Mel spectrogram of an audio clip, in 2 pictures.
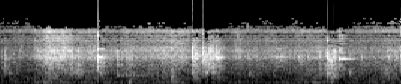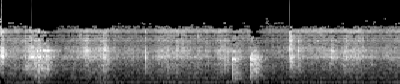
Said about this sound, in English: And I'm just going to kind of stir it up. You can see it's gotten a lot thicker.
